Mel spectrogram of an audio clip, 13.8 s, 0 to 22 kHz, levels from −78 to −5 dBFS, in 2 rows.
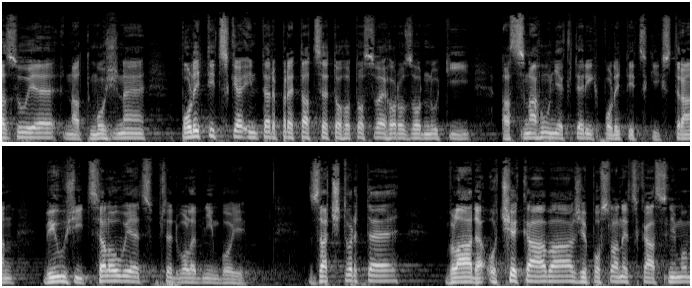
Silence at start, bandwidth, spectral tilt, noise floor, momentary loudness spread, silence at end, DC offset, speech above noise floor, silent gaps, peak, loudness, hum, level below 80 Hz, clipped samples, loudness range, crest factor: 0 s; 16 kHz; -4.5 dB/octave; -55 dBFS; 11 LU; 0 s; under 0.1%; 33 dB; none; -2 dBFS; -23 LUFS; none; -48 dBFS; under 0.1%; 4 LU; 20 dB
